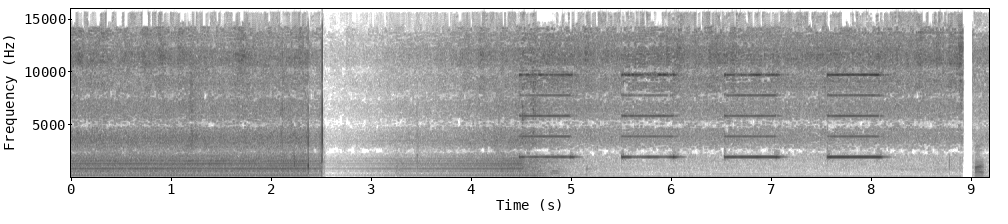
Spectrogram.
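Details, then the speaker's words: LG MS3042RA microwave after repair of blown LNK364 power supply IC, replaced with extra supply board from another microwave, 30-second run: even transformer hum, clean cutoff, four end-of-cycle beeps; heats and finishes normally. "Ele tá ligando, beleza. Vamos pressionar iniciar aqui, 30 segundos. Já iniciou. Vamos aguardar."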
